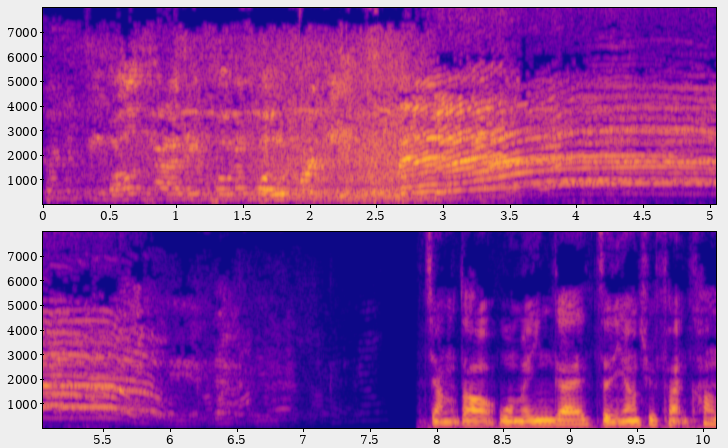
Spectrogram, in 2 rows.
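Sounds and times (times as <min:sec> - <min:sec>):
speech: 0:00.5 - 0:03.1, 0:08.0 - 0:10.0
protest crowd booing: 0:02.6 - 0:07.2.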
